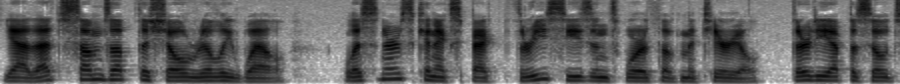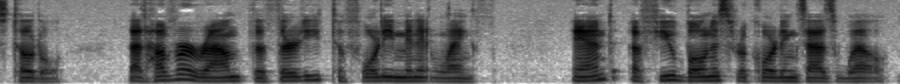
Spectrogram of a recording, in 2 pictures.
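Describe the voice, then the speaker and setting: A man co-hosting a podcast, delivering a scripted review in a measured presenting style. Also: mid-range voice, a bit bright, no echo.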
